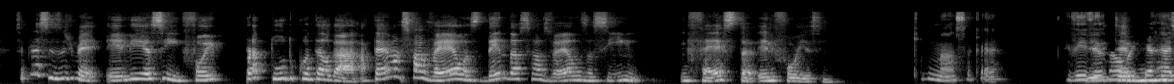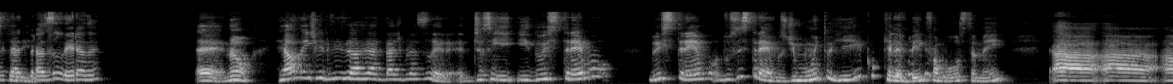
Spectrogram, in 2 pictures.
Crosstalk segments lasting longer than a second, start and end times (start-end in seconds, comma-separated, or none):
10.9-12.3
